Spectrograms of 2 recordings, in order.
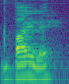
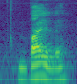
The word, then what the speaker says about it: baile: We have baile and caída. Baile, caída. Well, this, we can see the diphthong right here. The a and the e together make bai, baile. 2 syllables, right?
